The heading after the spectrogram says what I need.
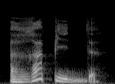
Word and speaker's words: rapide: Rapide. So same thing for final E. Don't insist on it. Just pronounce this D.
